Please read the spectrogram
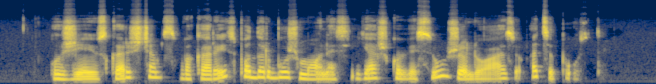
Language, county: Lithuanian, Utena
